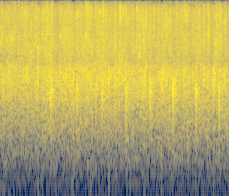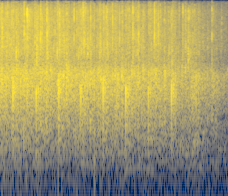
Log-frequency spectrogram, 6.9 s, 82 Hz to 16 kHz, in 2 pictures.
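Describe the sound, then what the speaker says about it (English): Applause at a graduation celebration for a class of 2006, a dense, steady wash of many hands clapping from a crowd, fairly far and moderate, slowly fading at the end. "Please give them a round of applause"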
